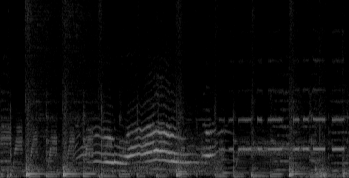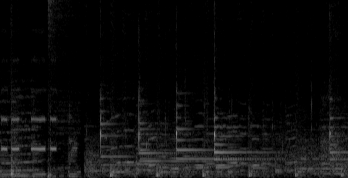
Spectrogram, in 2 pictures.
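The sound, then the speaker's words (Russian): Several cats meow and yowl, their drawn-out, wavering cries overlapping in loud bursts, with a few sharp clicks scattered between the calls. “Трусливые коты так и остались на берегу, не решившись побороться с сильным течением и ледяной водой.”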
